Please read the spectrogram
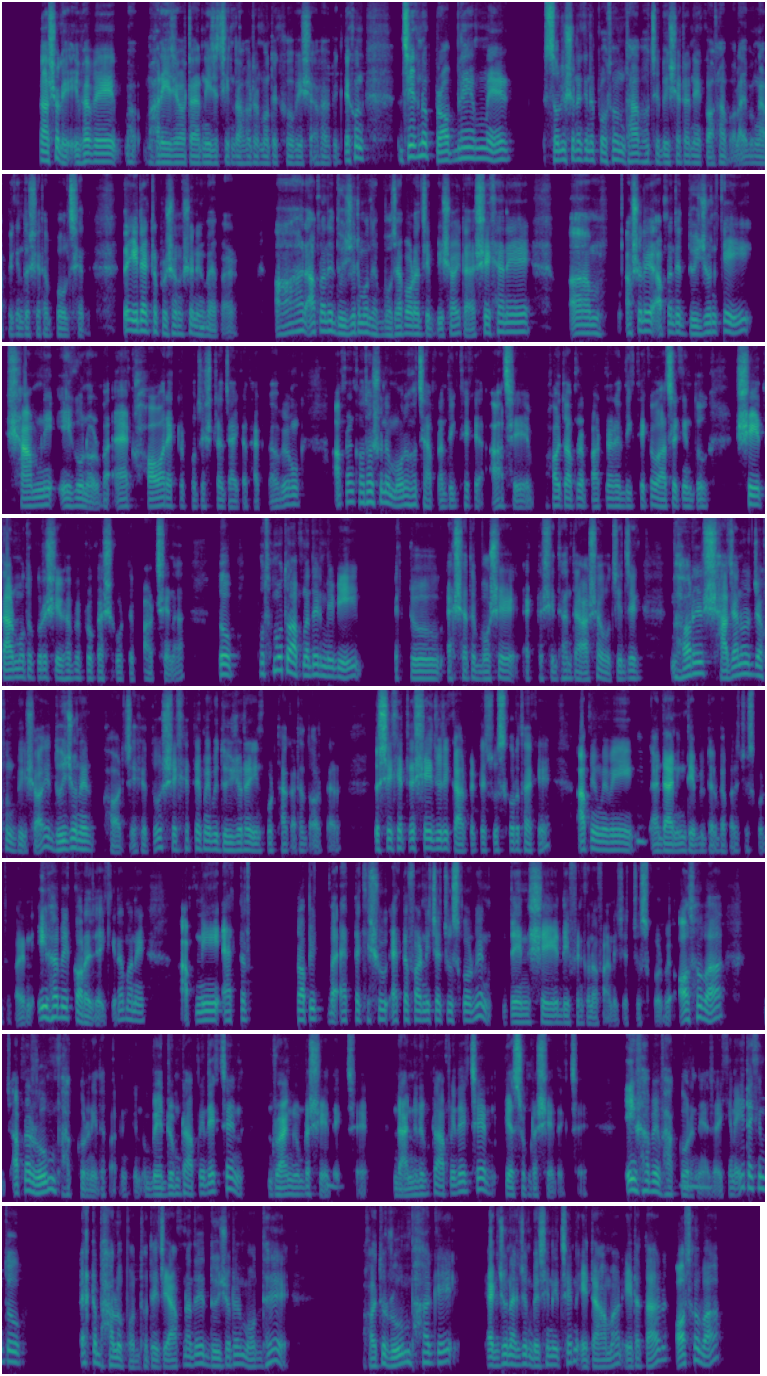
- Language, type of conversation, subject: Bengali, advice, মিনিমালিজম অনুসরণ করতে চাই, কিন্তু পরিবার/সঙ্গী সমর্থন করে না
- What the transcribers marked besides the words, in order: tapping; horn; in English: "input"; in English: "choose"; in English: "choose"; "কিছু" said as "কিসু"; in English: "different"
